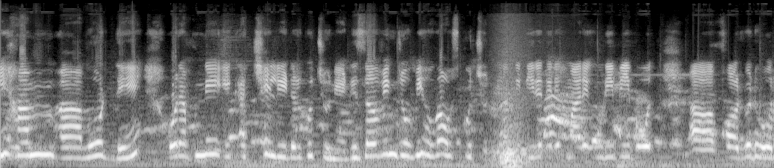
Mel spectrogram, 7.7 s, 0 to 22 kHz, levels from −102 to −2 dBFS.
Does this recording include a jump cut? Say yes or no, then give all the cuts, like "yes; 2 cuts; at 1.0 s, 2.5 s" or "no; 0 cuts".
yes; 1 cut; at 5.2 s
